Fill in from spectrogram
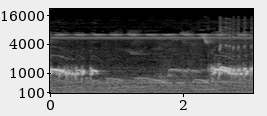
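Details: Local zebra dove used to draw song from quiet doves: a quick bubbling coo phrase, a long pause, then another fast rolling phrase, over a steady high whine.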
